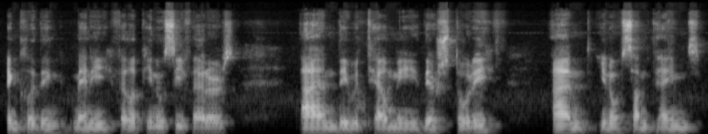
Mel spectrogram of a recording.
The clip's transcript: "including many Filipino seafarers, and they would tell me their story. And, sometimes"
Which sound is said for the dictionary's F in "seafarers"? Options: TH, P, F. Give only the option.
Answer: F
